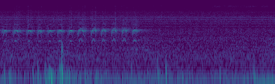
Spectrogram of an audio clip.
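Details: An American pygmy kingfisher, a male perched on a finger after flying into a house in Cahuita, Costa Rica, gives about a dozen thin, high, evenly spaced ticking notes over nearly three seconds, with low rumbling and handling thumps.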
